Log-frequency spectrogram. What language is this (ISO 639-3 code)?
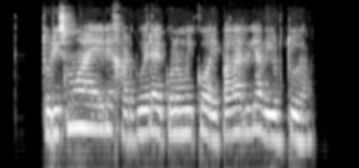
eus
